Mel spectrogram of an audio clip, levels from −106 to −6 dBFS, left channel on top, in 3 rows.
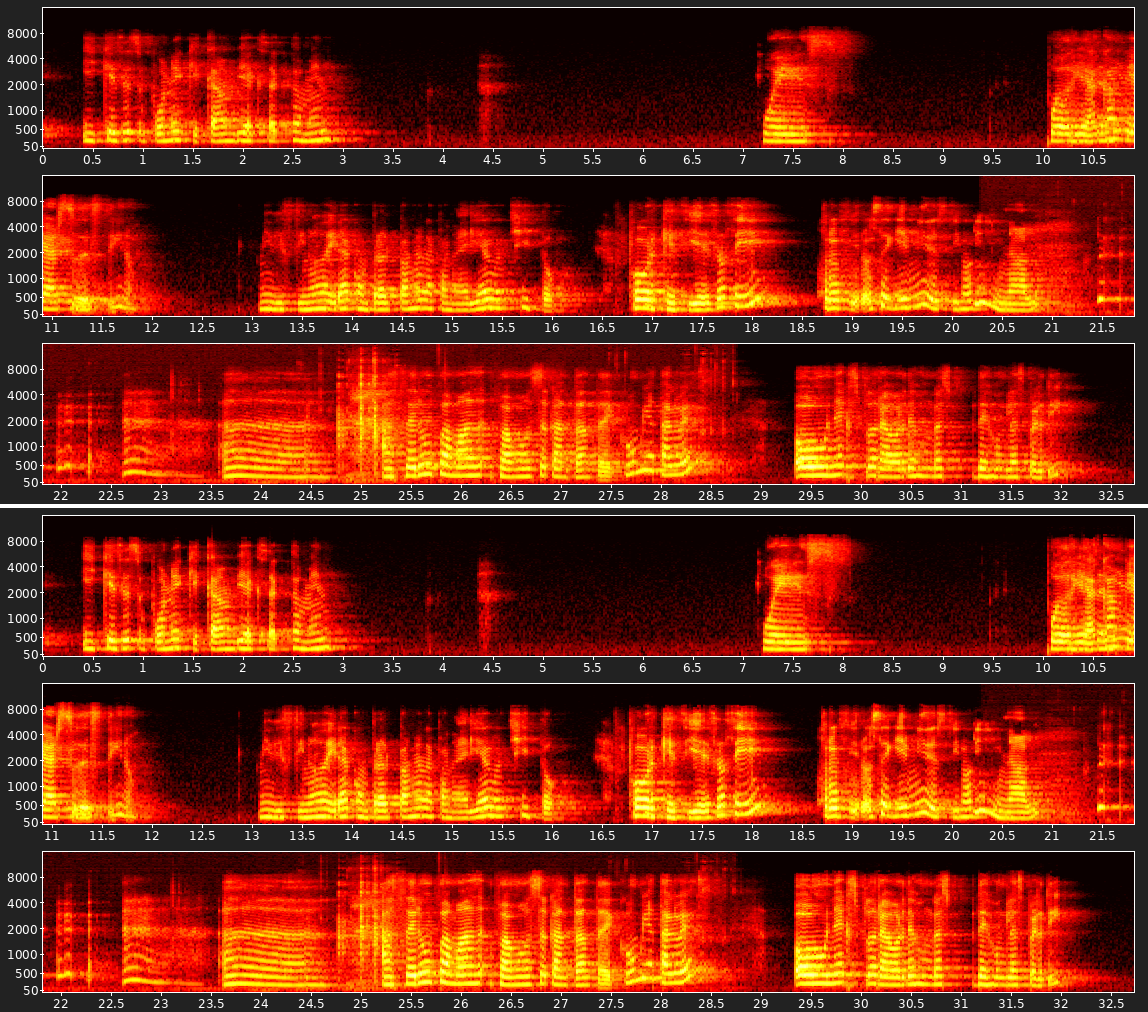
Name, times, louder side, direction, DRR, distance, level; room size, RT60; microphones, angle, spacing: voice 1, 0.4-2.9 10.1-11.4 13.1-16.0 16.8-18.1 18.7-20.9, right 2 dB, 50° right, 10 dB, 1.0 m, -25 dB
voice 2, 7.2-7.8 10.1-11.9 21.4-21.5 21.9-22.1 22.6-24.7 25.2-28.3 29.3-30.9 31.1-32.0, right 3 dB, 75° right, 8 dB, 0.9 m, -24 dB
sound 1, 20.3-28.7, left 3 dB, 35° left, 2.4 m, -42 dB
23.5 x 15.0 x 3.6 m, 0.83 s
head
